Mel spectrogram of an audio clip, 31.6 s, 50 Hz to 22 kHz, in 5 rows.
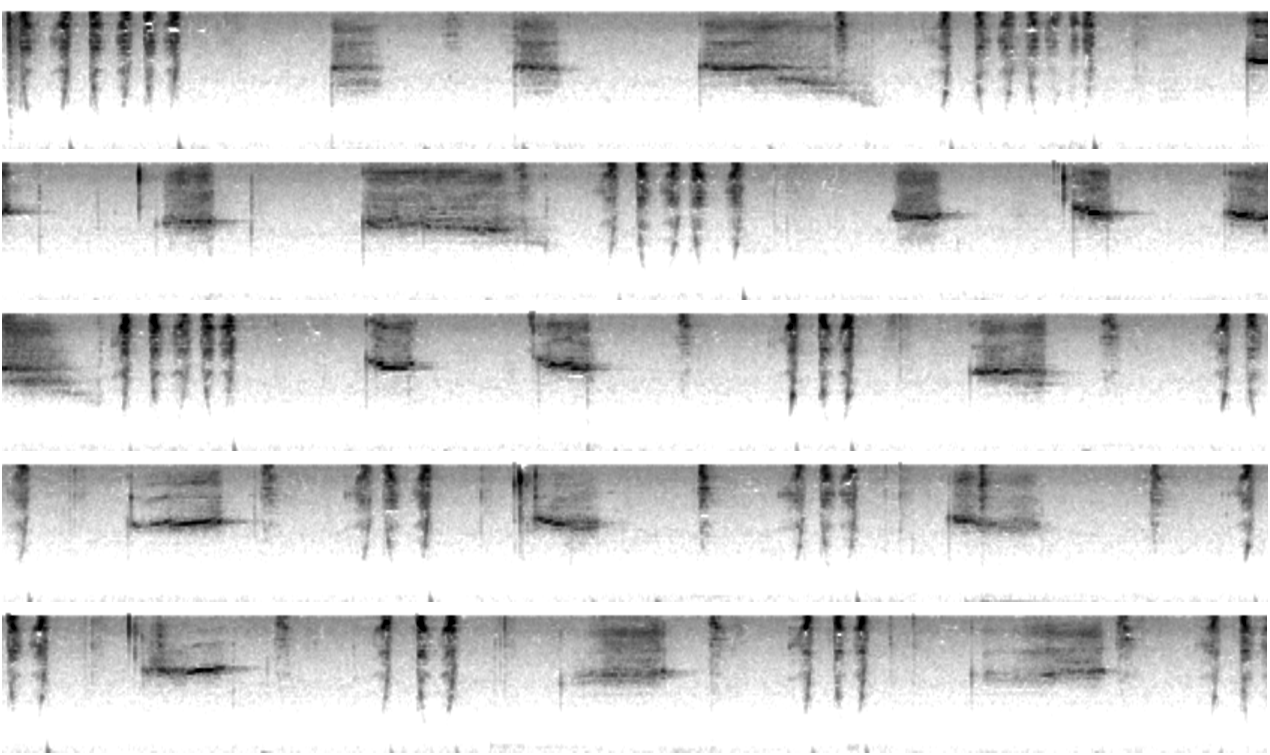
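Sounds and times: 
scissors snipping hair: 0.0 - 1.0, 4.6 - 5.5, 9.3 - 10.1, 13.2 - 13.9, 20.2 - 21.6, 22.9 - 23.4, 24.7 - 25.6, 27.2 - 27.6, 29.3 - 29.8, 31.3 - 31.6
faint low hum: 0.0 - 31.6.

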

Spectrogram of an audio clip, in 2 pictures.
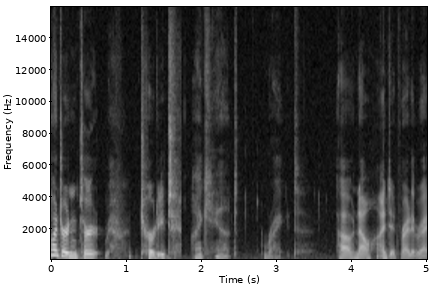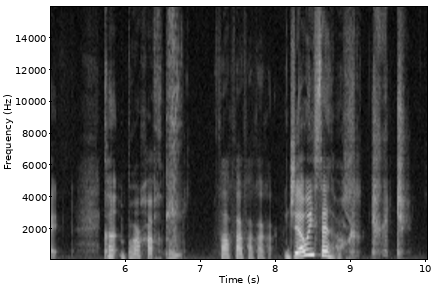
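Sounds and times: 
speech: 0.0 - 9.8
person burping: 6.4 - 6.8.

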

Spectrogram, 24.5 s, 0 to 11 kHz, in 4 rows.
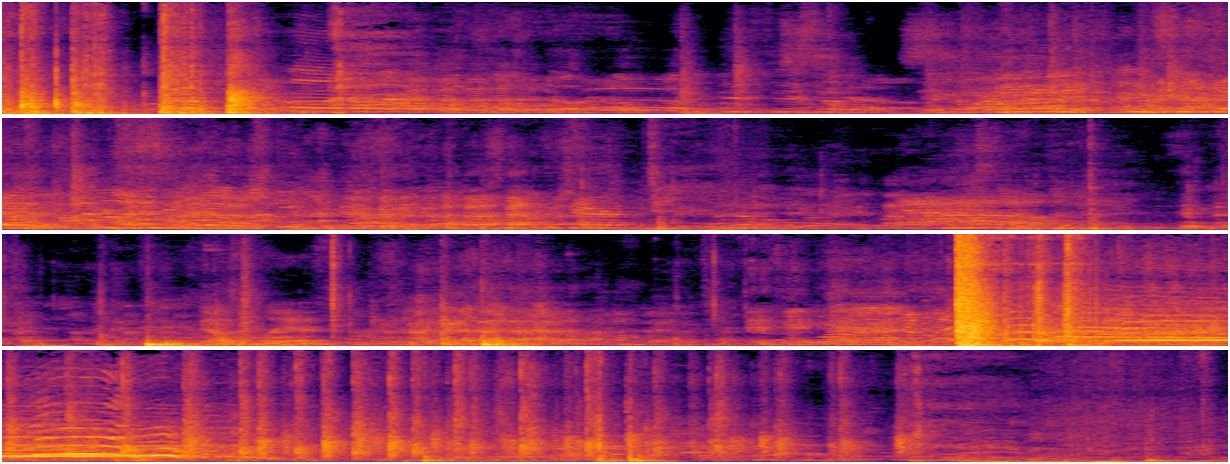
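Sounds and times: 
people chatting: 0.8 - 17.0
people laughing: 1.1 - 13.0, 14.0 - 24.5
prop chair slammed in wrestling-style chair shot: 17.0 - 17.9.

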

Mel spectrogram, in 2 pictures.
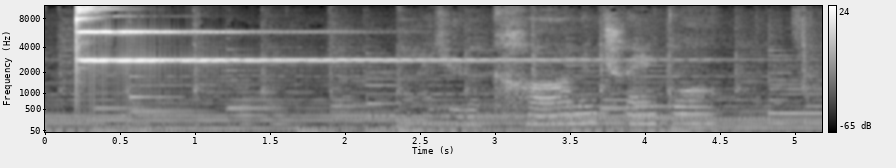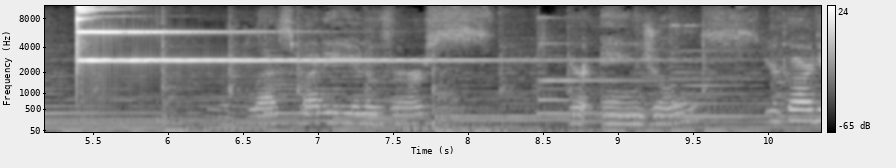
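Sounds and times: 
meditation bell ringing: 0.0 - 4.0, 5.4 - 9.7
speech: 3.2 - 4.6, 6.7 - 8.0, 8.7 - 10.3.

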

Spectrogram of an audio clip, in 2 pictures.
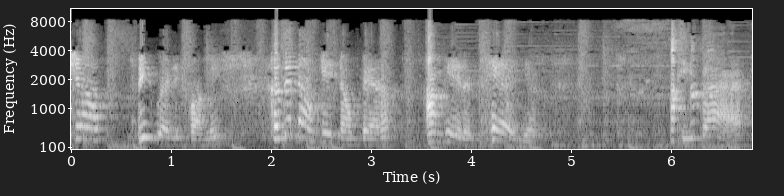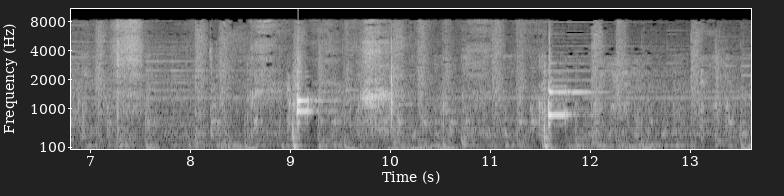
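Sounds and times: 
speech: 0.0 - 4.8, 6.0 - 6.9, 8.6 - 9.3
laughter: 4.8 - 7.6
telephone keypad tones pressed while leaving a voicemail: 9.0 - 9.4, 11.6 - 12.1.

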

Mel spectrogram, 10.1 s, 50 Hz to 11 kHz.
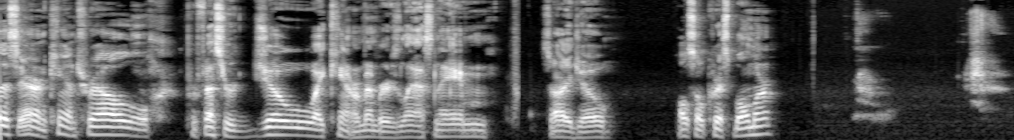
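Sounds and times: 
speech: 0.0 - 6.2, 6.8 - 7.8
cat meowing: 9.6 - 10.1.

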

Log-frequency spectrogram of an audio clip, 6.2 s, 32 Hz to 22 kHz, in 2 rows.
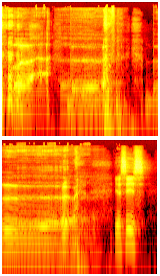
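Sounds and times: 
laughter: 0.0 - 0.8
speech: 0.0 - 1.3, 2.0 - 2.4, 5.4 - 6.0
person imitating a video game zombie groan with their voice: 0.0 - 5.2.

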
